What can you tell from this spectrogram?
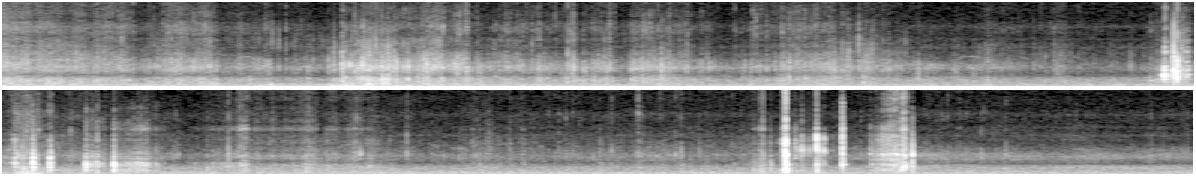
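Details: Outdoor rural scene during wild honeybee harvesting: low steady background hiss broken by scattered crackling and rustling bursts near two, six and ten seconds, with no animal voice standing out.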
